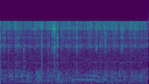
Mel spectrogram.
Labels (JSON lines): {"label": "biophony, cascading saw", "recorder": "HydroMoth"}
